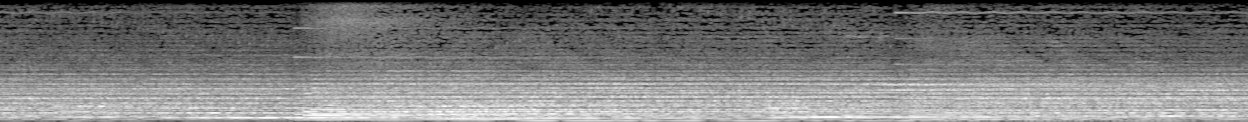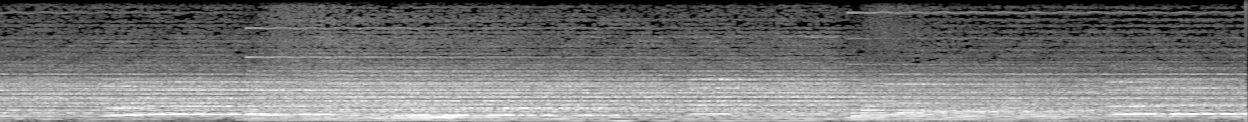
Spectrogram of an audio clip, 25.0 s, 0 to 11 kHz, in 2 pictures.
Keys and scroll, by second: 0.2 ctrl+g, 3.8 z, 7.3-8.2 typing, 10.9 n.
